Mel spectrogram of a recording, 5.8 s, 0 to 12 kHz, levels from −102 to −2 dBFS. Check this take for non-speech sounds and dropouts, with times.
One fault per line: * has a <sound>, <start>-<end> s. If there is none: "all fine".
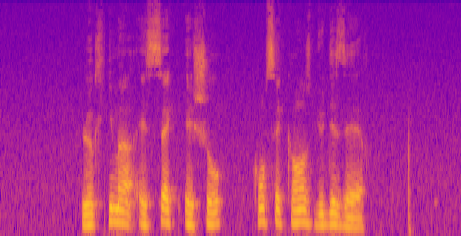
* has a dropout, 1.3-1.4 s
